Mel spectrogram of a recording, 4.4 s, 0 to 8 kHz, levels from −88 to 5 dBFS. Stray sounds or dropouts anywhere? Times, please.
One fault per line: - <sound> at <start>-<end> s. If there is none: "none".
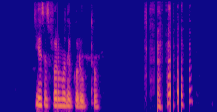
- laugh at 2.9-3.9 s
